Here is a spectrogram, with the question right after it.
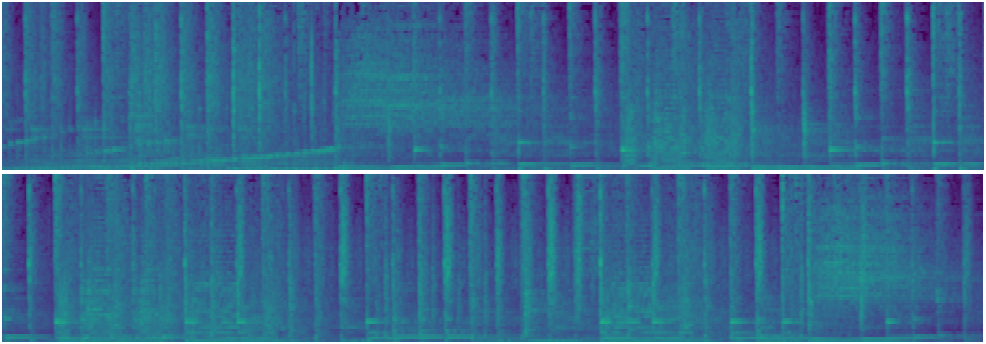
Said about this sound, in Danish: Her kommer øh, dens øh, temamelodi til det her spil,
